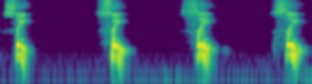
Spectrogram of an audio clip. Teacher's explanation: Si is very thick and high.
